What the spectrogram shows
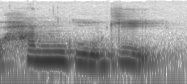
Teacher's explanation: the consonant kind of carries over to the next syllable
